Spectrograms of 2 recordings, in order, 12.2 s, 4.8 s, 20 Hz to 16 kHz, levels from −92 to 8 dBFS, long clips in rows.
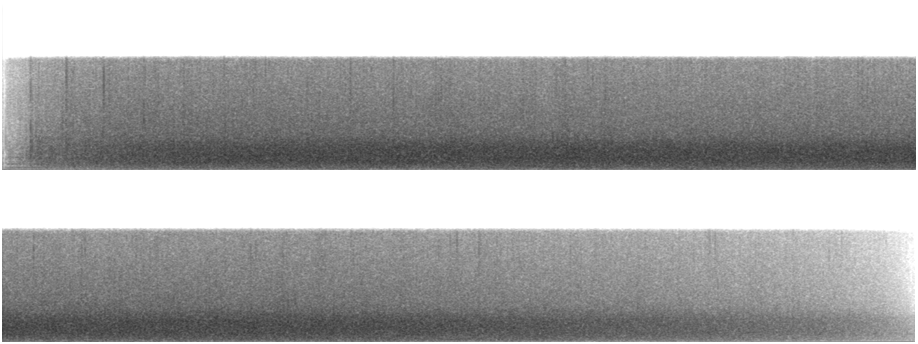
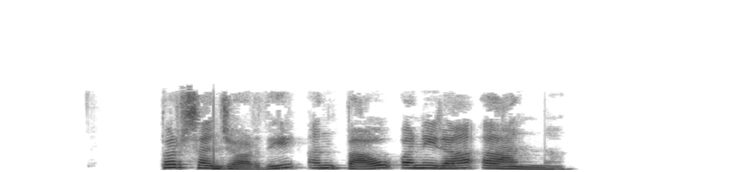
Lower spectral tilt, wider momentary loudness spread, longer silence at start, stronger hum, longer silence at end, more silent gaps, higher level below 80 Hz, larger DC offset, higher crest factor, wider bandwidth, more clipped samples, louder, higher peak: second, -0.5 dB/octave vs -5 dB/octave; about the same, 10 LU vs 8 LU; second, 0.05 s vs 1.05 s; neither; second, 0.1 s vs 1.1 s; neither; about the same, -54 dBFS vs -56 dBFS; neither; about the same, 14 dB vs 16 dB; first, 11 kHz vs 8.2 kHz; neither; first, -11 LUFS vs -17 LUFS; about the same, 0 dBFS vs -2 dBFS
